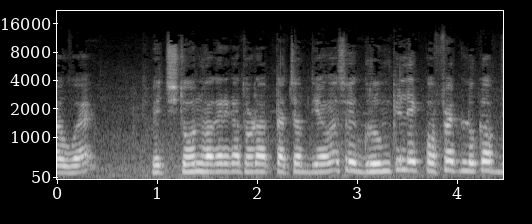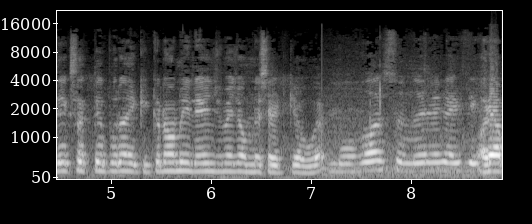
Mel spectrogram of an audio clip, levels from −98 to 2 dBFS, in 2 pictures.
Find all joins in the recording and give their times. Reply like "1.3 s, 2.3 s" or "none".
none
